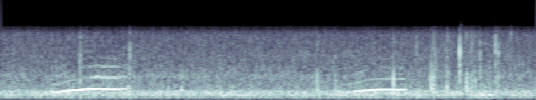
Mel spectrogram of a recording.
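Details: Female Russian Blue cat snoring while asleep at night indoors: two whistling snores, each a thin tone rising then levelling off, about three seconds apart, with soft breathy rasp beneath and a steady background hiss.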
